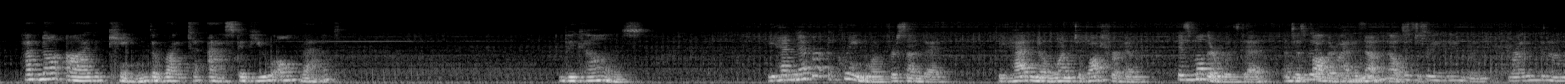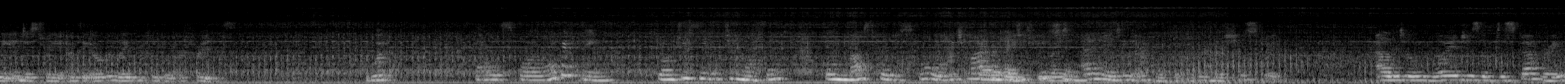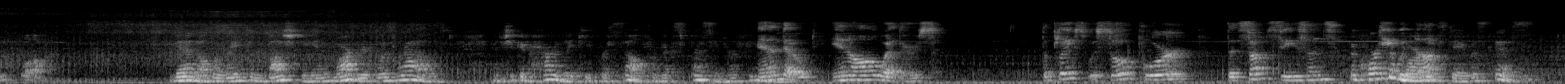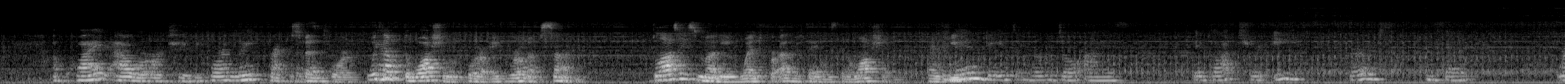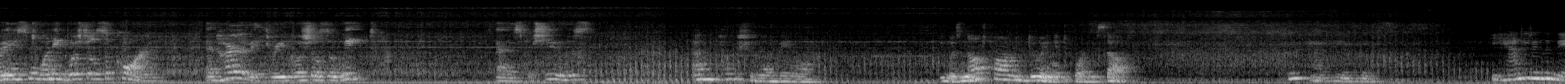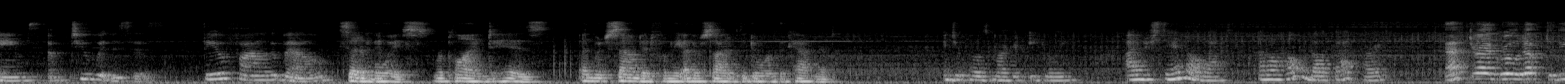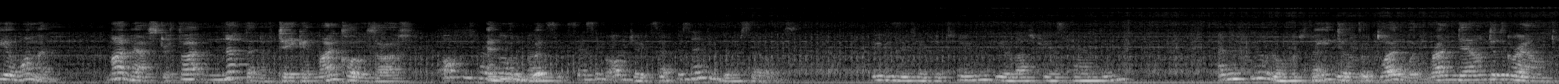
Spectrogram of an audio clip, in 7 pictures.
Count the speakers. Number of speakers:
7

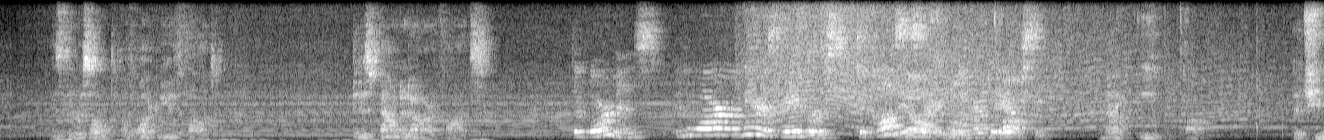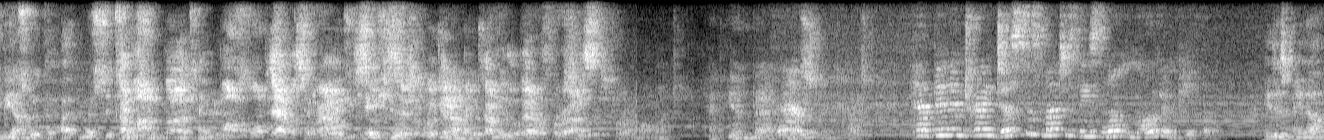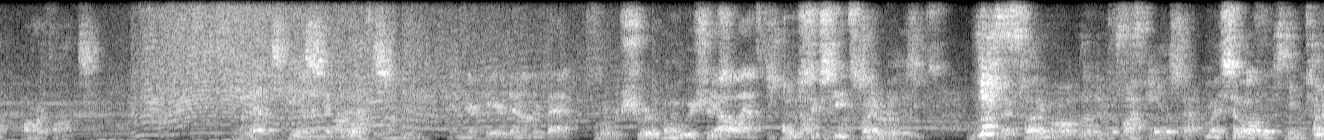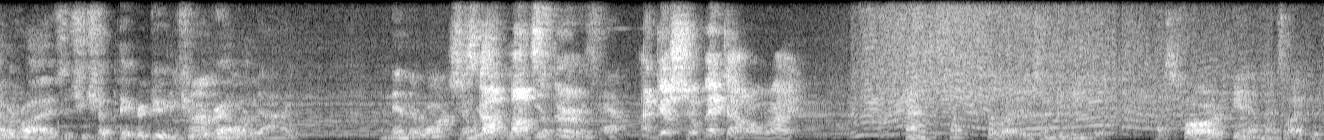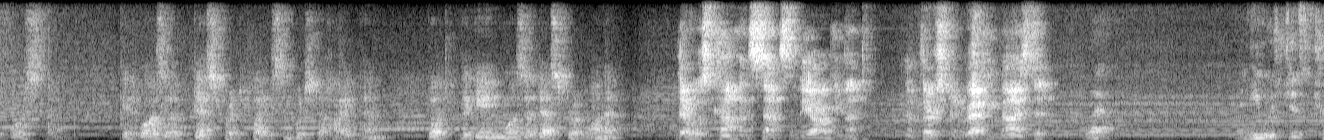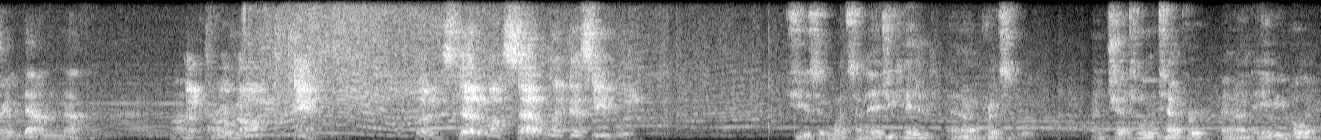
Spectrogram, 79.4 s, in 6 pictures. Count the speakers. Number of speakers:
6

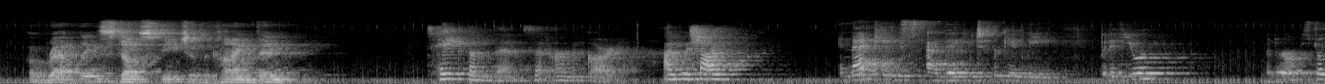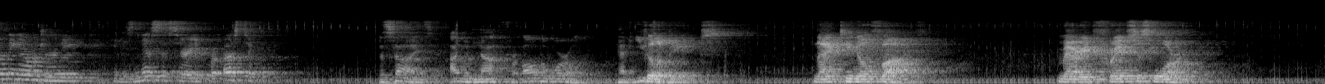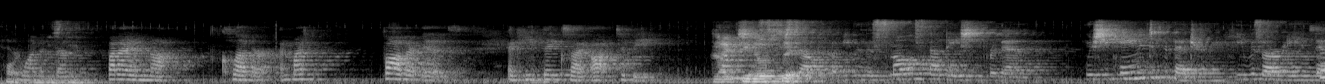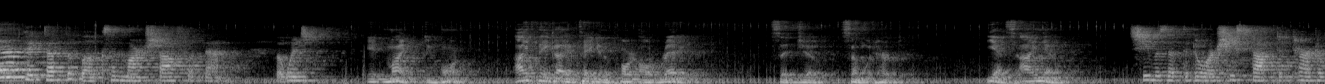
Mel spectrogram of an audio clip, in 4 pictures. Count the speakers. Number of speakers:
6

